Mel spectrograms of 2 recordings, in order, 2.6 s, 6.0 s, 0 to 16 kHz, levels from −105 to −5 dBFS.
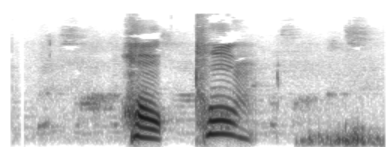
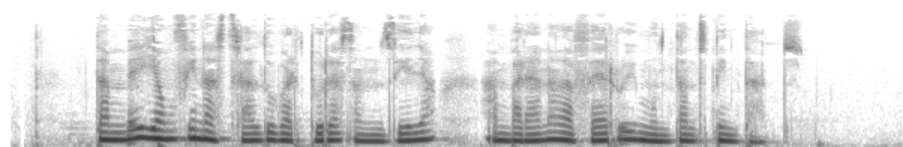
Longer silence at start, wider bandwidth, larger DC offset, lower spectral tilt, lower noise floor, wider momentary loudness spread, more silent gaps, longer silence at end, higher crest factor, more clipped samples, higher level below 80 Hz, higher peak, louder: first, 0.85 s vs 0.65 s; about the same, 11 kHz vs 11 kHz; neither; second, -5.5 dB/octave vs -8 dB/octave; second, -58 dBFS vs -76 dBFS; first, 21 LU vs 11 LU; neither; second, 0.15 s vs 0.7 s; first, 22 dB vs 16 dB; neither; about the same, -66 dBFS vs -66 dBFS; first, -6 dBFS vs -22 dBFS; first, -24 LUFS vs -37 LUFS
